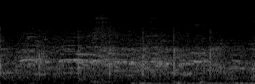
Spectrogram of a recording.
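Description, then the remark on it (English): A group of people applauds together for a boy who has just got a chant rhythm right, a dense, steady patter of clapping mixed with excited voices and a few shouts, lasting a couple of seconds. “He's got it. Give him a round of applause.”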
